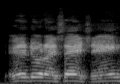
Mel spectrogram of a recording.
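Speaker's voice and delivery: put-on loud, heavy old-time gangster voice. Imitating how the cartoon bad guys talked: Dick Tracy gangster voice. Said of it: "his bad guys had the Dick Tracy gangster voices".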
